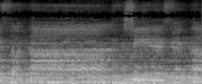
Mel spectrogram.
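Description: A man singing a musical-theatre song live into a handheld microphone over amplified backing music, with other voices in the mix, heard through the venue's sound system.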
